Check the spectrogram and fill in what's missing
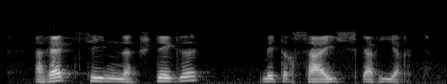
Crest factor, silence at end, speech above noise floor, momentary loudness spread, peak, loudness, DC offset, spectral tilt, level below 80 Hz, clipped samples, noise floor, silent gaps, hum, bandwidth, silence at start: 20 dB; 0.45 s; 38 dB; 12 LU; -4 dBFS; -24 LUFS; under 0.1%; -9 dB/octave; -66 dBFS; under 0.1%; -61 dBFS; none; none; 4.8 kHz; 0.35 s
